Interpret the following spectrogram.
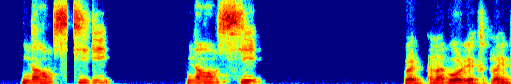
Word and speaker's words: Naxi: Na here means black, as you said just now, and Xi means person here. So the Q, letter Q, is the symbol of falling tone here. So it should be pronounced as Naxi.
